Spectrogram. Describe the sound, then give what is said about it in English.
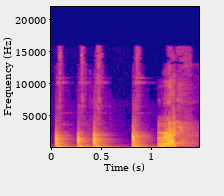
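A patterned secret knock on a door: three quick raps, a brief pause, then one final knock, fairly loud, followed by a short voiced sound from a person. “That would be like if the secret knock on the door is...”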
